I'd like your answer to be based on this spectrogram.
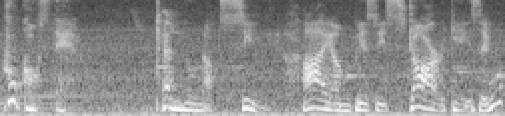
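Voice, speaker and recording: Mysterious witch in a game, slow and imperious, very theatrical, music playing behind. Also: lowish voice, lively intonation. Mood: aloof. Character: haughty, mysterious female seer witch and stargazer. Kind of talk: video game voice acting.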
